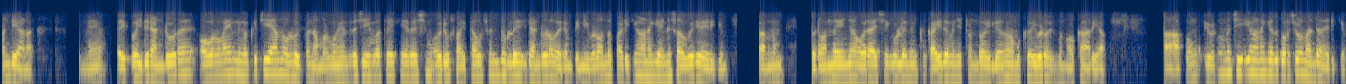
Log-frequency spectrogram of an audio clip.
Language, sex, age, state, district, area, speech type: Malayalam, male, 18-30, Kerala, Idukki, rural, conversation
